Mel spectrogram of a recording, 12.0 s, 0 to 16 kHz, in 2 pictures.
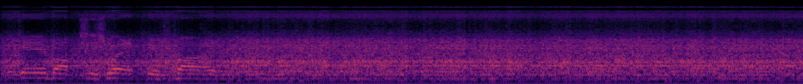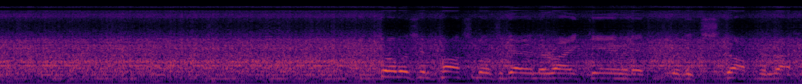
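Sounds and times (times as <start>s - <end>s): lathe gear hum: 0.0s - 12.0s.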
